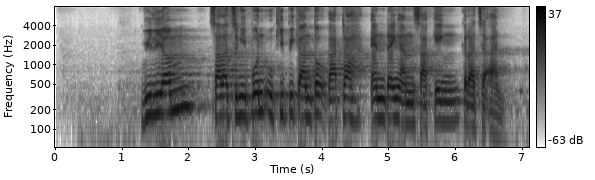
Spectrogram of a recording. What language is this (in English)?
Javanese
